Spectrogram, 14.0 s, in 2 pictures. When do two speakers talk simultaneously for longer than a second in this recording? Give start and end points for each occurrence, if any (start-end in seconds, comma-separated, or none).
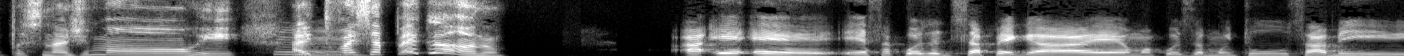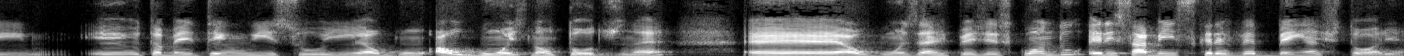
none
